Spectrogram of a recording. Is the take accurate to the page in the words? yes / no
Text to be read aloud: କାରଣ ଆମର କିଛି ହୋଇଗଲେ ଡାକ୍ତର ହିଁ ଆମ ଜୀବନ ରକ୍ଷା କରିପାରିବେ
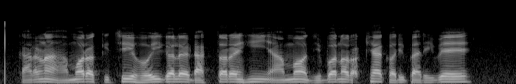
yes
